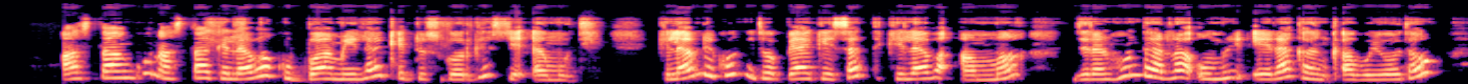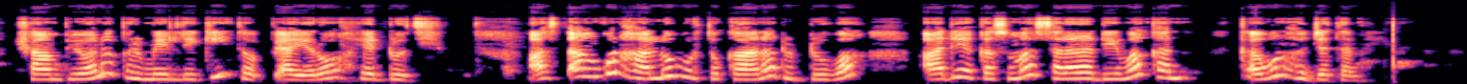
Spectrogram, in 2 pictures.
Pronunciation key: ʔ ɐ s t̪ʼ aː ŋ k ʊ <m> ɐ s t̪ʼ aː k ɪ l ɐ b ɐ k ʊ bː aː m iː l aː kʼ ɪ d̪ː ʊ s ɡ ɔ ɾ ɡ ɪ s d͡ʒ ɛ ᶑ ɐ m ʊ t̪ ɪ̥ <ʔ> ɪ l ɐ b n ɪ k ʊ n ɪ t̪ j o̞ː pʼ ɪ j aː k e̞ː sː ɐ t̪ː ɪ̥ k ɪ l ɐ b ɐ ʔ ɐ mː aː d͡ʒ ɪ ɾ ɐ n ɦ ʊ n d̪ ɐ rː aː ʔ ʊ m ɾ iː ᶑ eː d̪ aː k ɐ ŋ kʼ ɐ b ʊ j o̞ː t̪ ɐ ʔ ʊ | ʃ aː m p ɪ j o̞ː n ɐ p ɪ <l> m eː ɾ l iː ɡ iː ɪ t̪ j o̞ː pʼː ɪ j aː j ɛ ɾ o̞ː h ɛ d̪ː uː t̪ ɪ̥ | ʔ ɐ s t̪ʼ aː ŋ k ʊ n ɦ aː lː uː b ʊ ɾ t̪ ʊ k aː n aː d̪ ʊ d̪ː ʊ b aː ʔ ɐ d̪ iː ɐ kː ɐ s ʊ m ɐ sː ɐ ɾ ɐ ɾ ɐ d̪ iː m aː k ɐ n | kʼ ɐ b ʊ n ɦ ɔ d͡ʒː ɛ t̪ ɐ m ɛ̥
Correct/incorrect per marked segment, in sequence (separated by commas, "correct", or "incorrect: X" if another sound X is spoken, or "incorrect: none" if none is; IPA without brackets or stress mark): incorrect: n, incorrect: k, incorrect: ɾ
